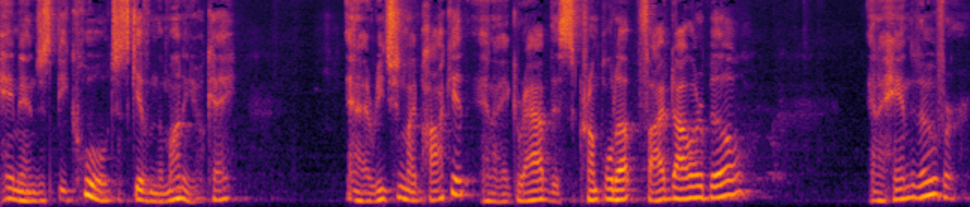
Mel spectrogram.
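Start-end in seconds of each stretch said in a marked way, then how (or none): 0.0-2.3 soft half-whisper under the breath. Retelling how a man with a gun spoke: imitating someone half-whispering. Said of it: "he just whispers to me".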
